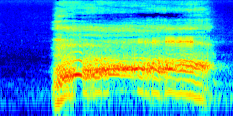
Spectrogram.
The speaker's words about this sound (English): Would you just groan with me this morning? Sometimes it feels good.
